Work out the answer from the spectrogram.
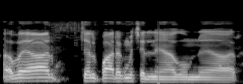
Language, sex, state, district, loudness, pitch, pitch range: Hindi, male, Uttar Pradesh, Jyotiba Phule Nagar, -16 LUFS, 145 Hz, 115-155 Hz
